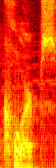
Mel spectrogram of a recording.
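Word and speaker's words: Retro Game Corps: rely on for um it's spelled corpse but you know like core like the military thing but Retro Game core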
